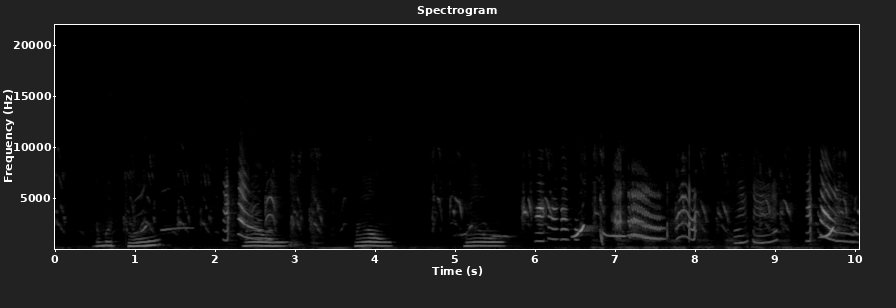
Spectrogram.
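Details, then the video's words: Pet parrot talking, repeating its name: a series of lower, throaty, speech-like syllables in a steady rhythm, then faster, higher chattering with sharp rising squeaks; soft background murmur underneath. "Mitthu Mitthu Talking Parrot"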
